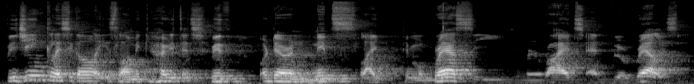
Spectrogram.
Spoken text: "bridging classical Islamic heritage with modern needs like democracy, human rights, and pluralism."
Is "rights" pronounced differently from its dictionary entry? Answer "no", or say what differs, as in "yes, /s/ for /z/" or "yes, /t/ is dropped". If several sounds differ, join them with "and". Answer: no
